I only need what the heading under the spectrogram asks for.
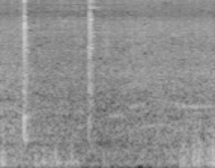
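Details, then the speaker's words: Ford Explorer at idle, AC on: two sharp clicks about half a second apart as the compressor clutch engages for a second or two then drops out; fault traced to intermittent relay ground wire, fixed by permanent ground; intermittent AC clutch. "but in this case it's not working right because it keeps cutting in and out which i will show you so now you can see it cuts on for just a second or two and then cuts out"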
